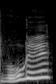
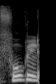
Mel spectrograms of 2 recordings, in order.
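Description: First: The word is said a different, non-traditional way. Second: The word is said the traditional German way. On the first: The speaker calls it wrong. "und nicht Vogel" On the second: The speaker calls it right. "es heißt ja auch Vogel"

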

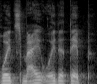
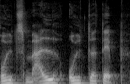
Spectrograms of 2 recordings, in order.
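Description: First: The L after the vowel is dropped. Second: The L after the vowel is clearly pronounced. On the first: "Südlich der Donau würde es heißen" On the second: "hier in der Oberpfalz heißt es ... Weil es L drin ist"

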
